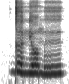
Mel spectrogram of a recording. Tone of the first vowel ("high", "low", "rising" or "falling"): falling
